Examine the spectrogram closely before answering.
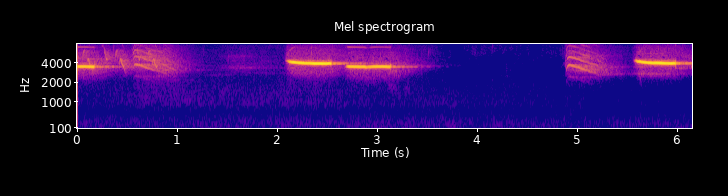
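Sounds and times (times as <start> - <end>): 
Black-capped chickadee soft chattering: 0.2 - 1.1, 4.9 - 5.4.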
